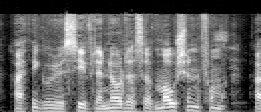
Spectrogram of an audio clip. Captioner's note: speaking FRENCH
